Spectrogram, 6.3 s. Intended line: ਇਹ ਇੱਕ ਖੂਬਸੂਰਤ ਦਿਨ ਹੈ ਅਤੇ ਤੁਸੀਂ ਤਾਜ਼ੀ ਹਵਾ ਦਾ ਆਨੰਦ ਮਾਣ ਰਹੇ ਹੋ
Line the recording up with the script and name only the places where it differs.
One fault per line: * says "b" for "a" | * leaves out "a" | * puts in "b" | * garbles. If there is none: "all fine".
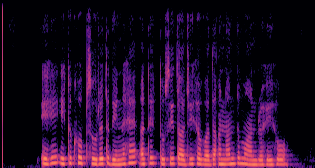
all fine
